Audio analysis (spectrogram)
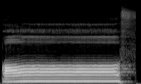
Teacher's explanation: কফের মাখরাজ হলো জিহ্বার গোড়া তার বরাবর উপরে তালুর সঙ্গে লাগিয়ে উচ্চারিত হয়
